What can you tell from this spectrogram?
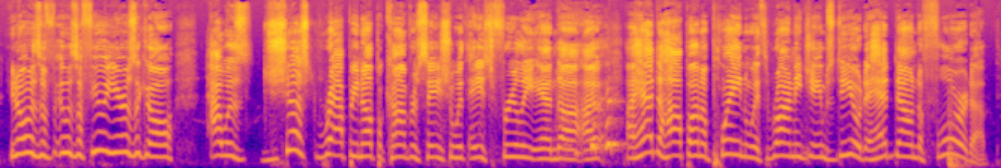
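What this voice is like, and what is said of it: Impression of Eddie Trunk. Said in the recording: “do an impersonation of Eddie Trunk”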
